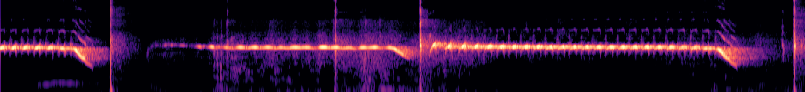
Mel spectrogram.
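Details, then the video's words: Common iora (cipoh) in full, lively song with a varied repertoire: long, steady high whistles, each held for seconds before a quick downslur, with a few sharp clicks between. "Suara burung cipoh gacor isian banyak"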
